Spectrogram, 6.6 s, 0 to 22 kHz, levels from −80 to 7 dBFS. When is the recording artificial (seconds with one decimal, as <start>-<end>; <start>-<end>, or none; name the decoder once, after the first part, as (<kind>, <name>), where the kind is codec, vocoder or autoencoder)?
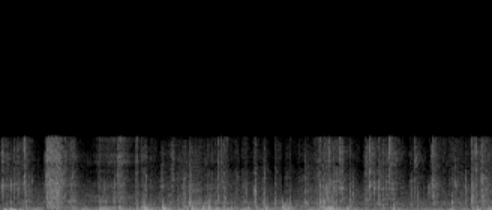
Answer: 1.2-1.9 (codec, SNAC)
